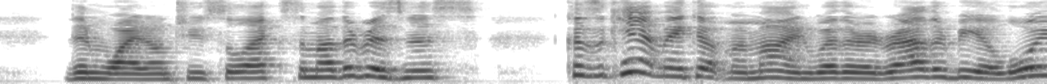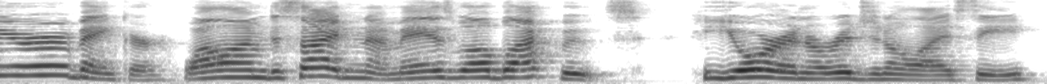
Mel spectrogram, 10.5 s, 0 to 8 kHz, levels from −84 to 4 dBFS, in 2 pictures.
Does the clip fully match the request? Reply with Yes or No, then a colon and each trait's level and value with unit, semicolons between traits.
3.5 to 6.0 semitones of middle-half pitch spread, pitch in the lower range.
No: average, 4.3 semitones; high, 235 Hz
